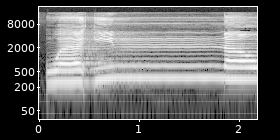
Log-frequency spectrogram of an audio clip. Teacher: Cara bacanya alifnya lewatin masuk langsung ke d atau disebut idgham syamsi.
